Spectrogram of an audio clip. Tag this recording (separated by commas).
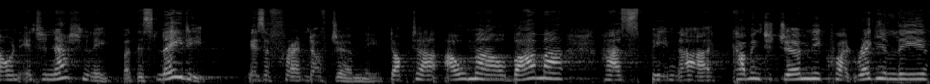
Speech, Narration, woman speaking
